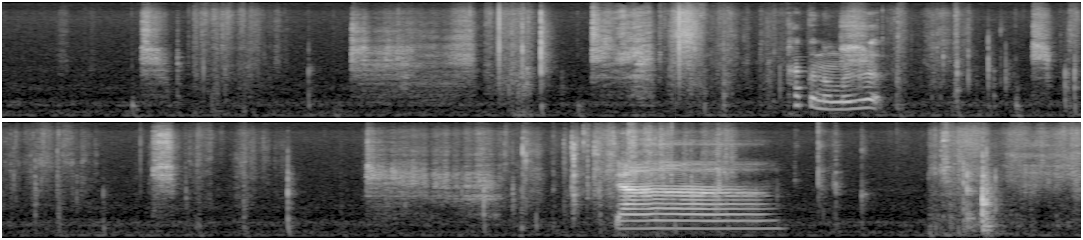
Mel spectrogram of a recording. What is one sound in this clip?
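A young woman speaks softly and intermittently, close to the microphone.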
